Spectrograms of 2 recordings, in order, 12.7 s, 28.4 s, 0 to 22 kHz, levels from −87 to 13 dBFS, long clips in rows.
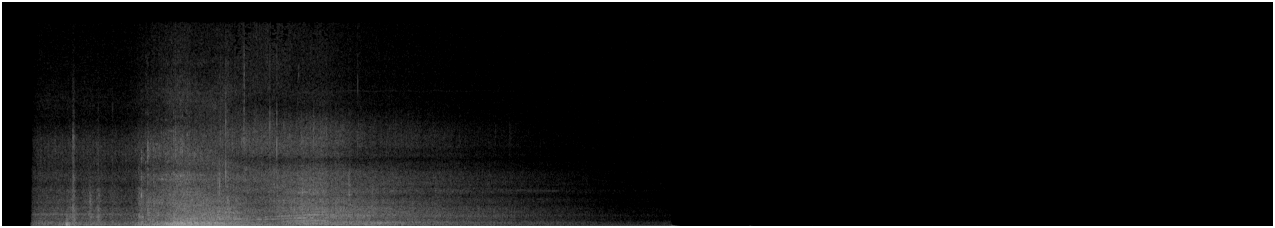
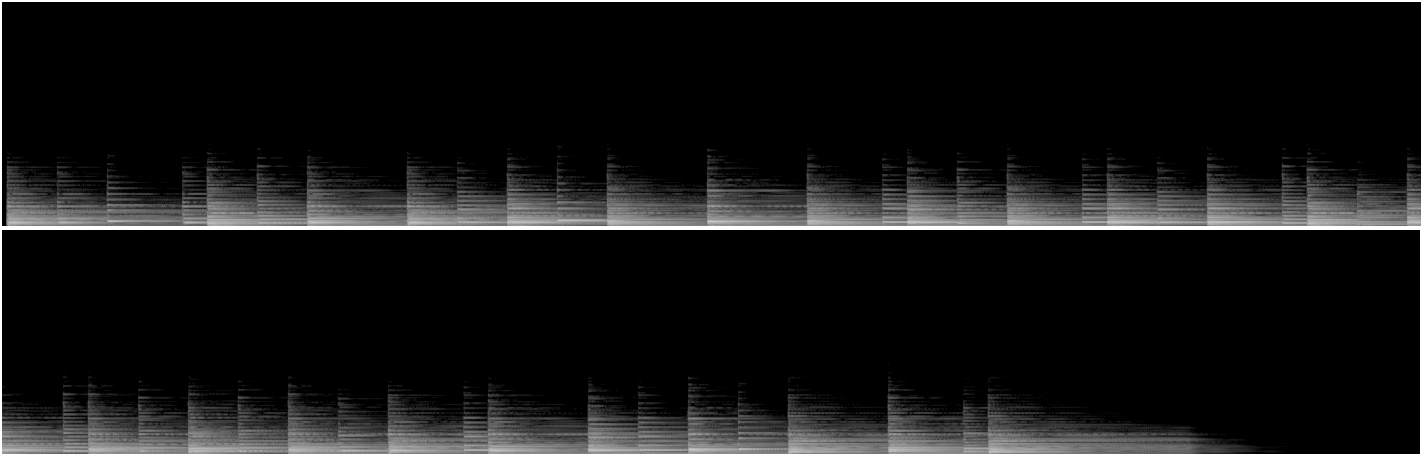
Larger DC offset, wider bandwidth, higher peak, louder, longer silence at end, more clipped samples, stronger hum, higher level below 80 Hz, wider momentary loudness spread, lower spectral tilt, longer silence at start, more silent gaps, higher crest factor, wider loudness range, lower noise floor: neither; first, over 20 kHz vs 6.2 kHz; second, -14 dBFS vs -2 dBFS; second, -34 LUFS vs -20 LUFS; first, 7.05 s vs 2.3 s; neither; first, 60 Hz at -65 dBFS vs none; second, -56 dBFS vs -44 dBFS; first, 22 LU vs 11 LU; second, -4 dB/octave vs -9 dB/octave; first, 0.3 s vs 0.05 s; neither; first, 24 dB vs 16 dB; first, 18 LU vs 2 LU; about the same, under -90 dBFS vs under -90 dBFS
